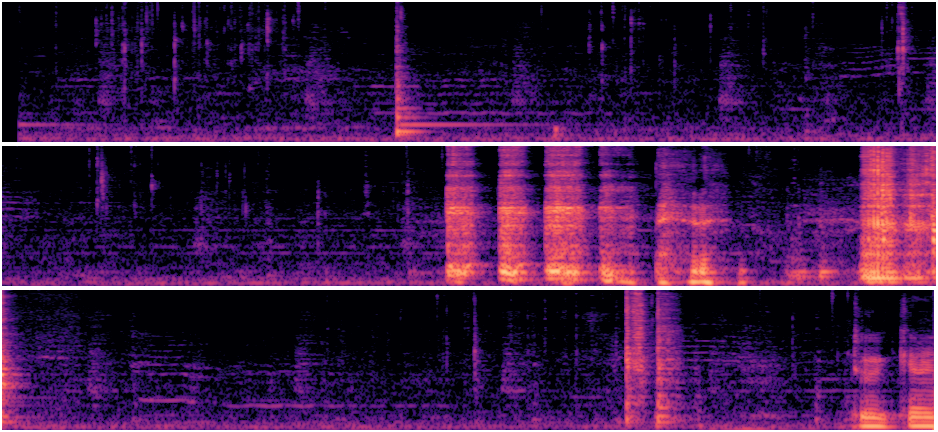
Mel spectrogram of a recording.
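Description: Wet handling noises of fish being gutted by hand in a metal sink, with a sharp knock about two seconds in and two loud clusters of rapid noise bursts around the middle.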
